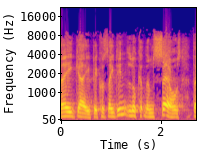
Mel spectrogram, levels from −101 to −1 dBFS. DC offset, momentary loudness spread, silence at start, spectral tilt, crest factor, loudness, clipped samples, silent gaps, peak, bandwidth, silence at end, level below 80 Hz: under 0.1%; 7 LU; 0 s; -5 dB/octave; 10 dB; -10 LUFS; 0.6%; none; 0 dBFS; 10.5 kHz; 0 s; -48 dBFS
